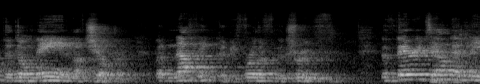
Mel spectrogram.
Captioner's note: none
